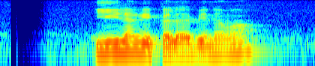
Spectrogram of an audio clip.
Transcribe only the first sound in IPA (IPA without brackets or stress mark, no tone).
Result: iː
